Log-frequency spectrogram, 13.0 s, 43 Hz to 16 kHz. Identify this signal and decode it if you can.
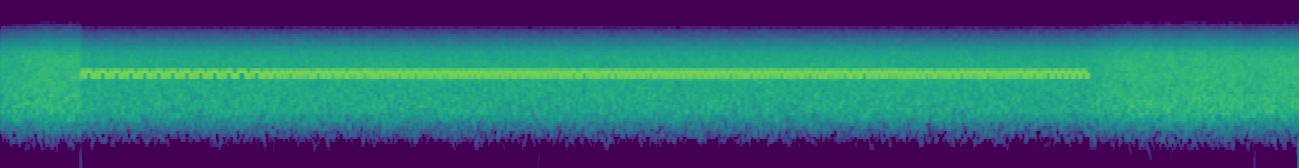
NAVTEX (SITOR-B), 100 baud, 170 Hz shift, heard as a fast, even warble, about 1180 Hz centre, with radio static. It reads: BZCSY VBETL QHUNN RBSKF KIBXH GTOIH AQJOI SZCRO VHGPN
